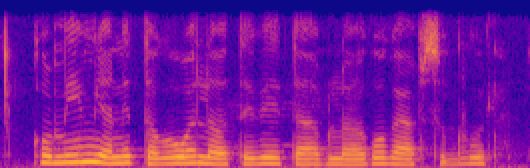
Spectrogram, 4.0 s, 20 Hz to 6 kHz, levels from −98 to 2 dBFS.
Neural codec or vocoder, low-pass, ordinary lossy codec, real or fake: vocoder, 44.1 kHz, 128 mel bands every 512 samples, BigVGAN v2; 5.4 kHz; none; fake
